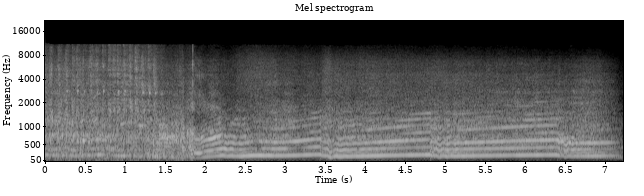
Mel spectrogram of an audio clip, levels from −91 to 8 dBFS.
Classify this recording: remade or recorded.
recorded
